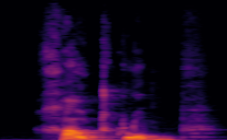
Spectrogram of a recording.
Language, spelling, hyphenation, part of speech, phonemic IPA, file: Dutch, goudklomp, goud‧klomp, noun, /ˈɣɑu̯t.klɔmp/, Nl-goudklomp.ogg
- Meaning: gold nugget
